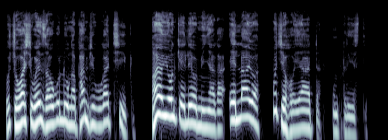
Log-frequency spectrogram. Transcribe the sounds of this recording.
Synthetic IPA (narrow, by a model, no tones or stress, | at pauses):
ud̥ʒ̥ʱɔwaʃiwɛnd͡zʱauɣuluŋapʰambʱiɣuɣatʰiːǁɔ | ŋajɔjɔŋkʼɛlɛjɔmiɲaɣaɛlajwa | ud̥ʒ̥ʱɛɦɔjad̥ʱa | umpʰriːstʼɛ̥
